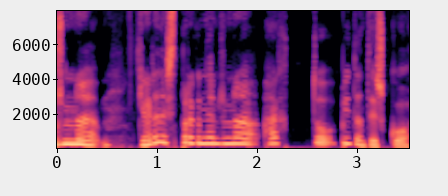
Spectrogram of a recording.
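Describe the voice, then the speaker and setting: A woman speaks with lively intonation on a very clean recording with a silent background, the sound dry and close with no echo. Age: 30s. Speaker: singer. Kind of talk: casual interview.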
